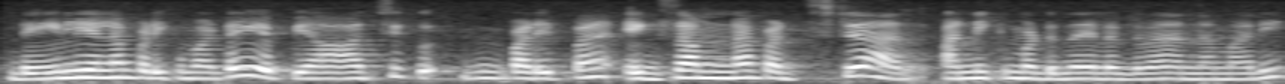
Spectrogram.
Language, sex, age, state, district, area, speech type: Tamil, female, 18-30, Tamil Nadu, Krishnagiri, rural, spontaneous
